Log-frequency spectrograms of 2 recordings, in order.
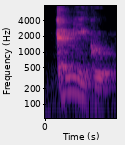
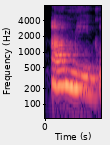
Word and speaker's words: amigo: In Portuguese, O often sounds like oo when it is at the end of a word and when it is not stressed.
